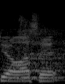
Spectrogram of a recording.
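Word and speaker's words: 幸せ: So that character is pronounced Shiawase.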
